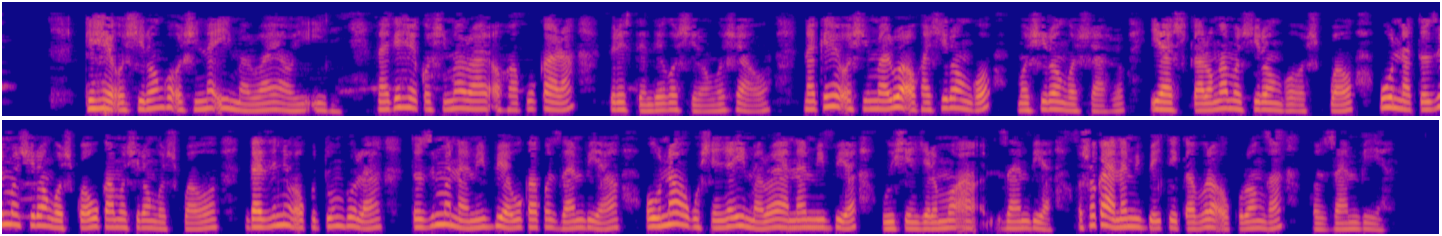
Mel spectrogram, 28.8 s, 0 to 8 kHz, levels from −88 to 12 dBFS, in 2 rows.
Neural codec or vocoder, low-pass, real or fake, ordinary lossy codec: none; 7.2 kHz; real; MP3, 24 kbps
